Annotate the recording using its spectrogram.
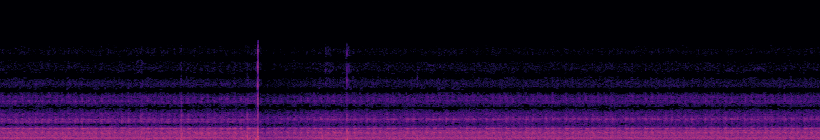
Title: Inverter only left fan on making noise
